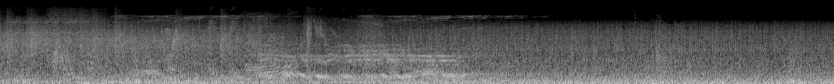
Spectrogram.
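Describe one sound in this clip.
Fire spells roar and crackle in a game battle.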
